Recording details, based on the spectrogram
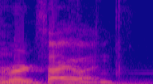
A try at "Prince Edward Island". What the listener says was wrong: I don't pronounce the S part.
